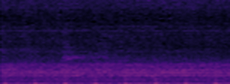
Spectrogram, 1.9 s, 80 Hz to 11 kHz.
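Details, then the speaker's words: NIM 3 nerve integrity monitor with simulator: soft low thumping pulses about four per second as the unit sends its stimulus signal to the electrode pencil while displaying check electrodes. "you hear that little pulse pulse faults that is the unit sending out a signal on here and trying to detect it sends it out check electrodes it says"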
